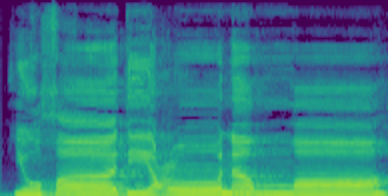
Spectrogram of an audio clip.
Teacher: Kemudian hukum alif lamnya dinamakan dengan alif lam syamsiyah karena ada alif lam yang menghadapi huruf syamsiyah yaitu lam. Cara membacanya alif lam tidak kita baca · la mad tabi'i muqaddar karena ada baris fathah tegak di atas huruf lam. Cara membacanya dipanjangkan lamnya 2 harokat.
